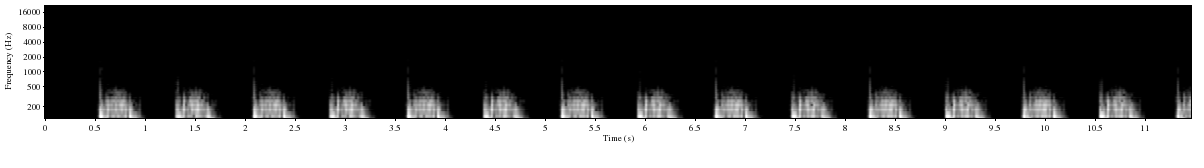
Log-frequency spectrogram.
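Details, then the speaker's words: Simulated heart sounds, about 78 a minute, in a teaching example: an ejection click is introduced, then a systolic ejection murmur is added. A sharp early click opens each beat, followed by a rising-and-falling systolic murmur. "in the next example an ejection click will be introduced and then a systolic ejection murmur will be added now the murmur will be"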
